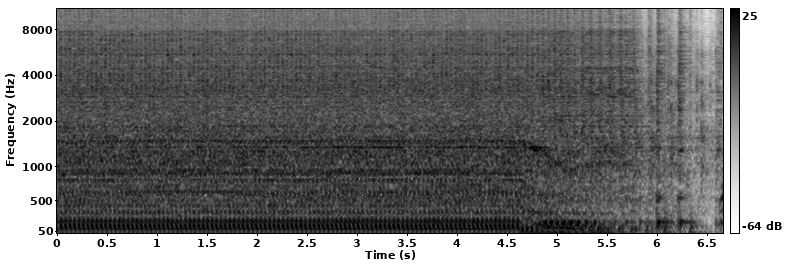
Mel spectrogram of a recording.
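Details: Husqvarna YTH18542 riding mower with an 18.5 hp single-cylinder Briggs & Stratton Intek, oil slightly overfilled, run so the new oil filter fills: even thumping at about three beats a second with no misses or knocks, then a smooth wind-down; normal.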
